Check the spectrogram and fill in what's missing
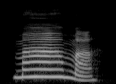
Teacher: The first syllable is a first tone, which is a high-level tone. The second syllable is that same word, but with no tone at all.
